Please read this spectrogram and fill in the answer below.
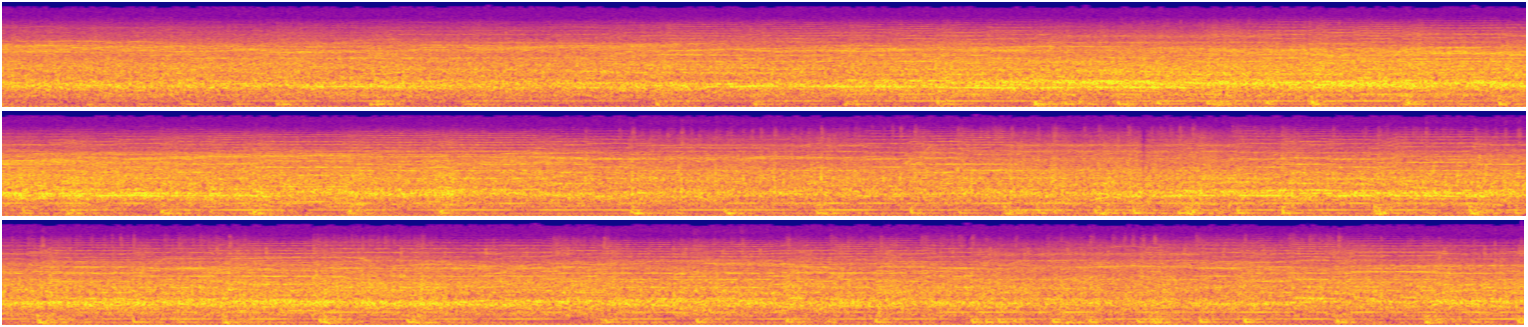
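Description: Bagpipes playing a tune over steady drones, with a large crowd cheering throughout.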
